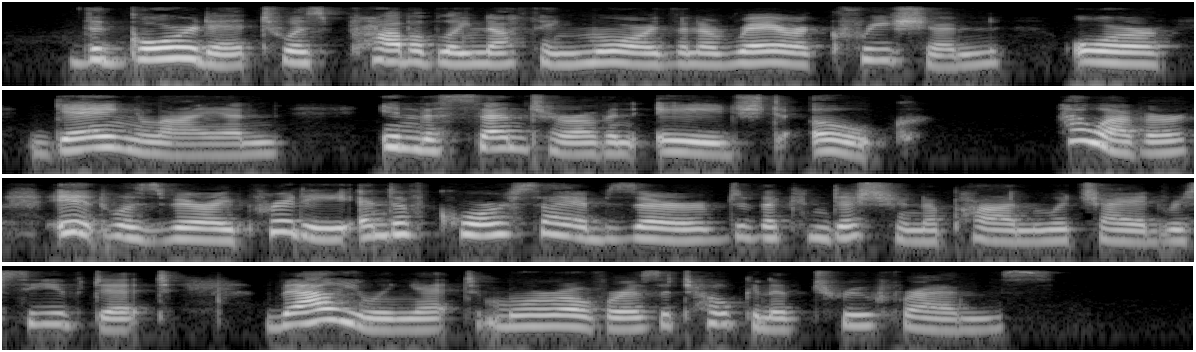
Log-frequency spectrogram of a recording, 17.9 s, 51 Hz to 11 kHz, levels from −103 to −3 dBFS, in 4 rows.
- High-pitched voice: Yes, high, 225 Hz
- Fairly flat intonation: No, average, 3.8 semitones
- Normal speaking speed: Yes, average, 155 wpm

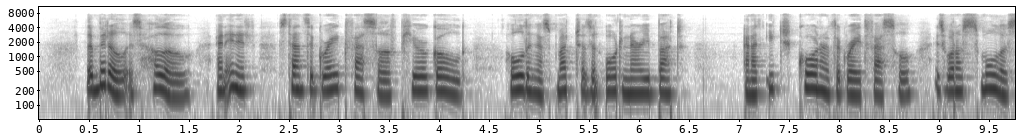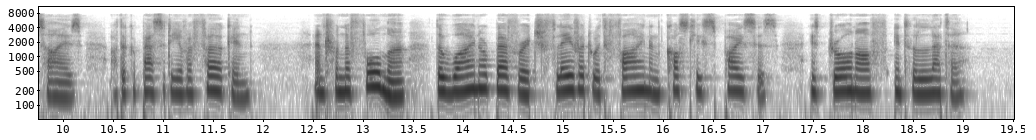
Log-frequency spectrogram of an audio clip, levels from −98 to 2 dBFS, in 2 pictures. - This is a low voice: No, medium, 185 Hz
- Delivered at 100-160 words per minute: No, average, 185 wpm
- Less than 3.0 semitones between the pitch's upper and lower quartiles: Yes, narrow, 2.6 semitones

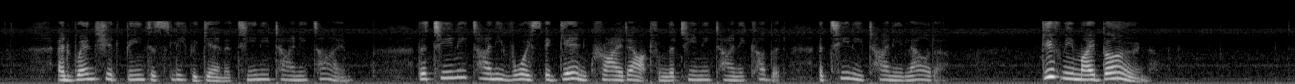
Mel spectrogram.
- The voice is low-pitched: No, high, 215 Hz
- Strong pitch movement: No, average, 3.7 semitones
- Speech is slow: No, average, 150 wpm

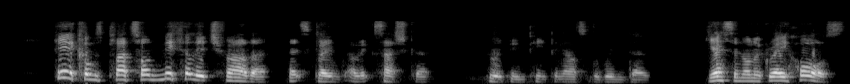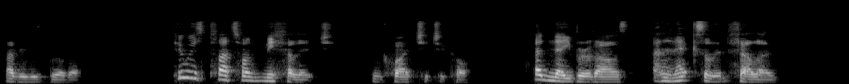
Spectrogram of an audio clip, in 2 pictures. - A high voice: No, medium, 180 Hz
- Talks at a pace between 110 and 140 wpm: Yes, slow, 135 wpm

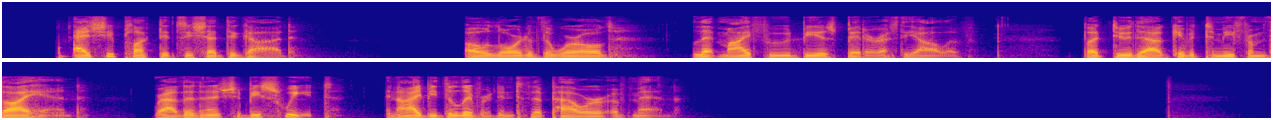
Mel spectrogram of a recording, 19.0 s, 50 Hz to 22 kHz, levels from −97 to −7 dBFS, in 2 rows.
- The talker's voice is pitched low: Yes, low, 105 Hz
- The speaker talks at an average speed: Yes, average, 150 wpm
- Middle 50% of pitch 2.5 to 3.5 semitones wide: Yes, average, 3.0 semitones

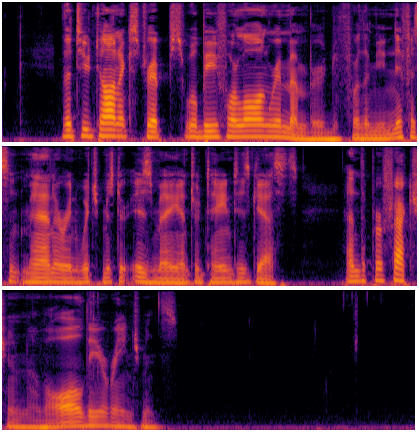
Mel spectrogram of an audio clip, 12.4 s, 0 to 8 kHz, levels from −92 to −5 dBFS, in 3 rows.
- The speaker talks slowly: Yes, slow, 125 wpm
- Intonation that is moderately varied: No, wide, 6.7 semitones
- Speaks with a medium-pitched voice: No, very low, 95 Hz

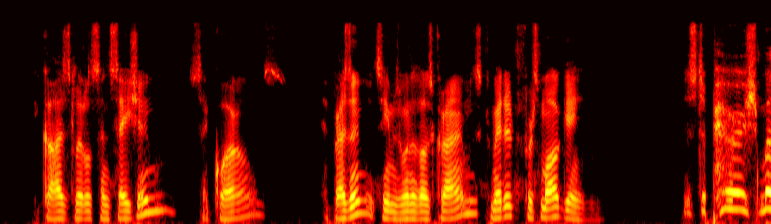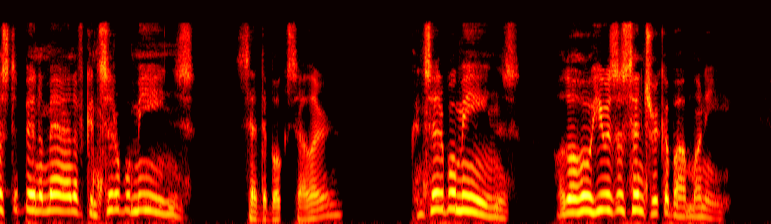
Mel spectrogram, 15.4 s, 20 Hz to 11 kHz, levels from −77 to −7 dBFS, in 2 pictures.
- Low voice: No, medium, 165 Hz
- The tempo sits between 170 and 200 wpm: No, average, 150 wpm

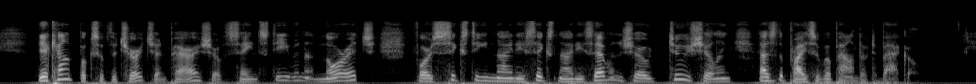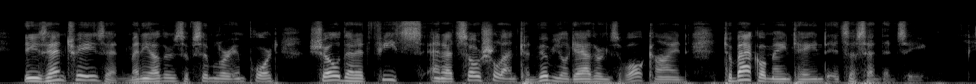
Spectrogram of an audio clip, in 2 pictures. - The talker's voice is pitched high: No, medium, 140 Hz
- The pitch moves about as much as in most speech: No, wide, 6.2 semitones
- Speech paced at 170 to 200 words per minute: No, average, 155 wpm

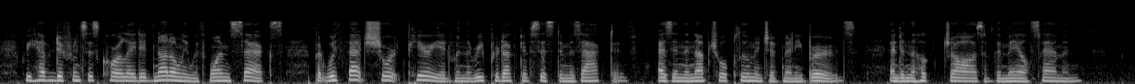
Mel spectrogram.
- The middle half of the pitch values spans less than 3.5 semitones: Yes, average, 2.8 semitones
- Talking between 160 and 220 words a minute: Yes, average, 195 wpm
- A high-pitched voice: No, medium, 160 Hz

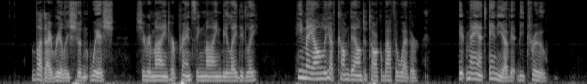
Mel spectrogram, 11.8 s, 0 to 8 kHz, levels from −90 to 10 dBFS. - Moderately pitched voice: Yes, medium, 145 Hz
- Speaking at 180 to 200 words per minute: No, average, 150 wpm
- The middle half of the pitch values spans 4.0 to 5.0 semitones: No, average, 3.6 semitones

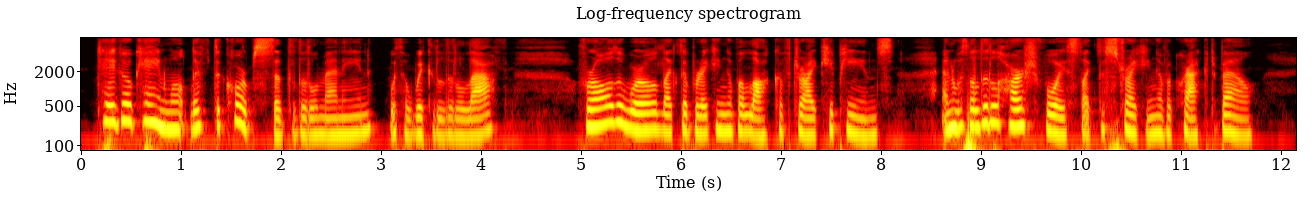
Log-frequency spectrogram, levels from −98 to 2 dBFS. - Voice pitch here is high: No, medium, 180 Hz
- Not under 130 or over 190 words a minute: No, average, 200 wpm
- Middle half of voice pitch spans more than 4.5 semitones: Yes, average, 5.2 semitones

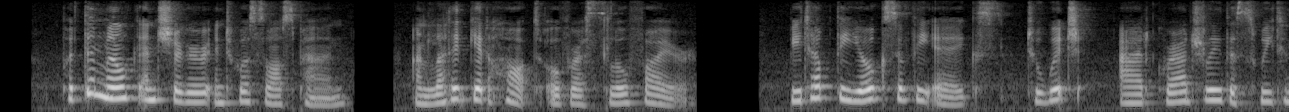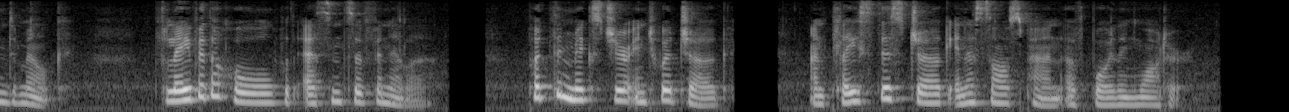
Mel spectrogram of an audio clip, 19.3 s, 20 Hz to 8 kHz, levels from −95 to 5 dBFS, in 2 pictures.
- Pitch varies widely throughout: Yes, wide, 5.9 semitones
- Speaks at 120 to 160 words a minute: No, average, 170 wpm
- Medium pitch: No, high, 205 Hz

